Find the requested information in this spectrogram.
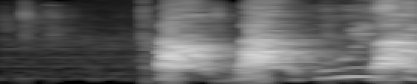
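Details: Molly the Maltipoo barking at a grandfather's oil painting: after a short silence, three loud high yappy barks in just under a second, a soft whine between the last two.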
